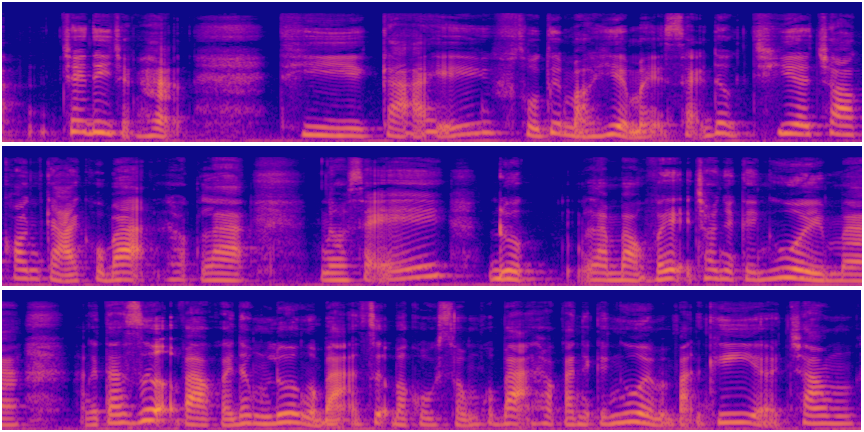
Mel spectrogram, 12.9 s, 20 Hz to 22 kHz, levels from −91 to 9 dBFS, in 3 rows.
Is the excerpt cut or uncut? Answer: cut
